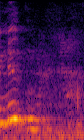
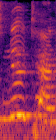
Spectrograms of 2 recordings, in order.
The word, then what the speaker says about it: Newtown: says Newton Grand Avenue Newton that's not the name of the high school it's Newtown he's shaking his head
